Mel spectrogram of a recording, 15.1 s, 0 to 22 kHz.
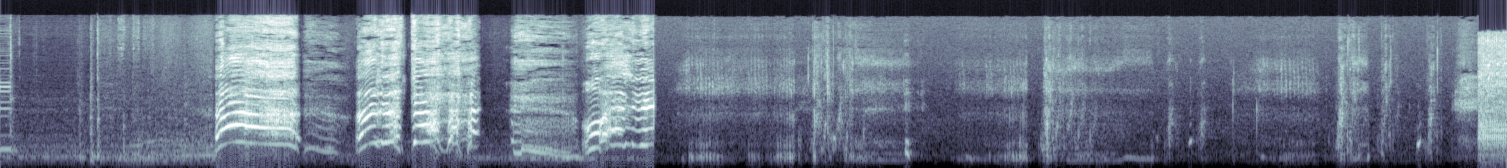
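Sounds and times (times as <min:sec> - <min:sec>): dog snoring: 0:06.8 - 0:08.9, 0:09.6 - 0:11.6, 0:12.5 - 0:13.7.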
